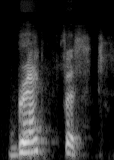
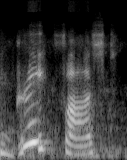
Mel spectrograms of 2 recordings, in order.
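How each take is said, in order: First: The second syllable has a reduced vowel. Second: The second syllable has a full vowel. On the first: The speaker calls it right. "this short uh sound" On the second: The speaker calls it wrong. "We don't say break fast"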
